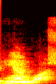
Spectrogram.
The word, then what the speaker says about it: hand wash: This is a case where you can drop the D. It's not uncommon to drop the D between two other consonants. And I think it sounds just fine to say hand wash, hand wash.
